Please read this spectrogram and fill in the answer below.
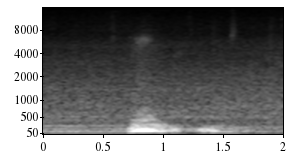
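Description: Two short, low-pitched voice-like sounds a little under a second in, the first loud and the second weaker, over a faint steady hum.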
